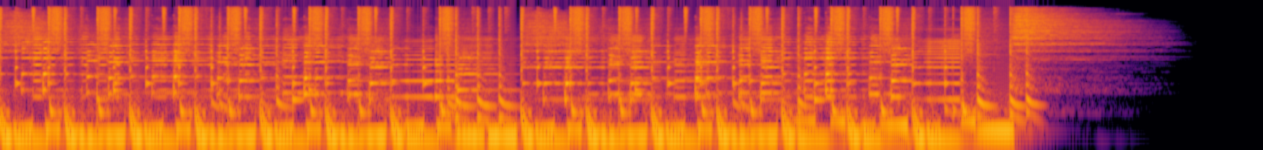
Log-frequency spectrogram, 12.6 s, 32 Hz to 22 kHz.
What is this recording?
Blast O' Reggae
"Oh yah, man. We had a veddy goodah time in dat place!"
A cute reggae intro made in FL Studio, by me, Spenny. I used samples from 3x Osc, Sytrus, and several different EQs and stock drum patches from FL Studio. Processed in Audacity. You know the drill.
bass, beat, blast, bump, dance, drum, electric, electro, electronic, house, loop, music, peace, reggae, synth, techno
